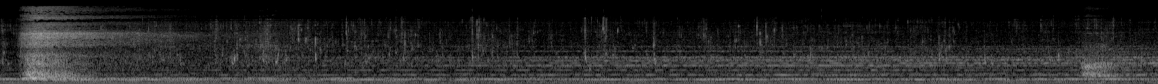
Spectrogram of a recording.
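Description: A deep breath is taken: a breathy rush at the start and another short one near the end, with a long quiet stretch between.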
